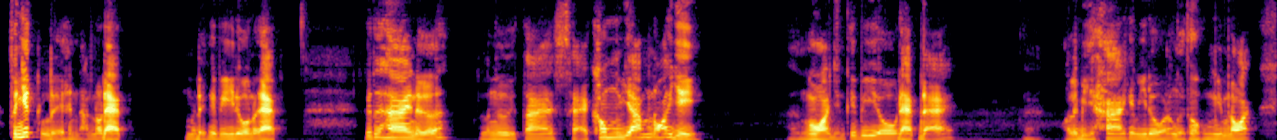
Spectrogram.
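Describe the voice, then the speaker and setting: A man speaks with ordinary pitch variation and long, frequent pauses. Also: moderate pace, quiet background. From Vietnam. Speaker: YouTuber. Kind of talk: monologue. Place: home room.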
